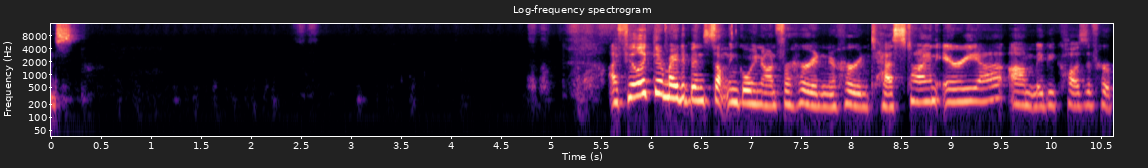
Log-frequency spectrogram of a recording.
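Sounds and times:
speech: 0:00.0 - 0:00.3, 0:04.8 - 0:10.6
pen scratching on paper as notes are handwritten: 0:04.8 - 0:05.8.

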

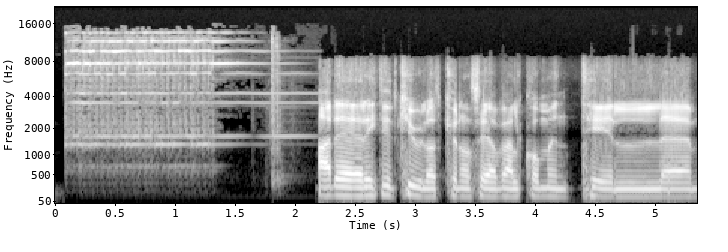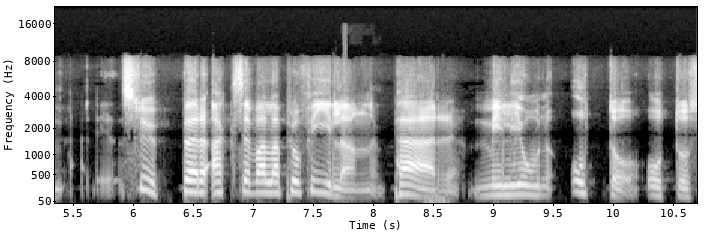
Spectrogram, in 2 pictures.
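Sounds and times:
telephone ringing with an electronic trill as a call is placed: 0:00.0 - 0:02.3
speech: 0:02.2 - 0:10.6.

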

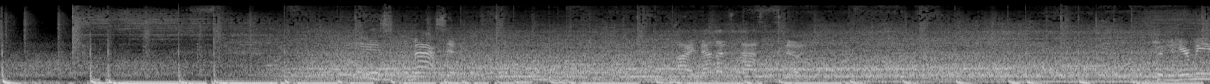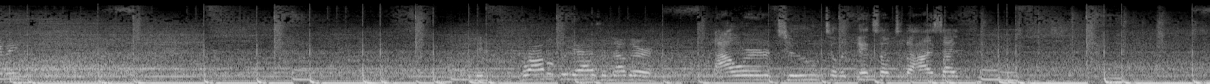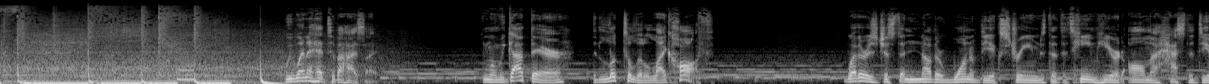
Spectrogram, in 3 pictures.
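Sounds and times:
truck engine droning as it drives uphill: 0:01.0 - 0:26.9
speech: 0:18.0 - 0:18.8, 0:19.7 - 0:22.0, 0:27.1 - 0:28.1, 0:29.0 - 0:31.4, 0:32.6 - 0:36.2.

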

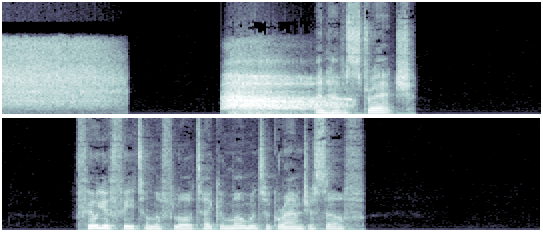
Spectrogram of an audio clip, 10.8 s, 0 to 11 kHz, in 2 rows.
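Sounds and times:
deep breath released during a guided relaxation exercise: 0:00.0 - 0:01.3, 0:02.2 - 0:03.6
speech: 0:03.1 - 0:04.2, 0:06.2 - 0:09.1.

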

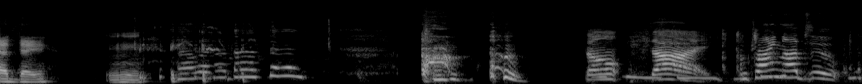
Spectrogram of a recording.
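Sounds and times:
speech: 0:00.0 - 0:03.4, 0:04.2 - 0:08.6
harsh loud coughs: 0:04.2 - 0:05.3.

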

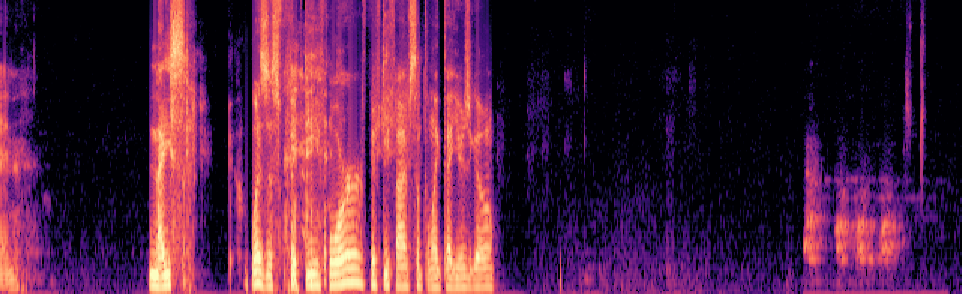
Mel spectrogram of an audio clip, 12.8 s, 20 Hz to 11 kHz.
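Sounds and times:
speech: 0:02.0 - 0:02.7, 0:03.3 - 0:06.7
laughter: 0:03.6 - 0:04.8
dog barking sharply: 0:10.7 - 0:12.1.

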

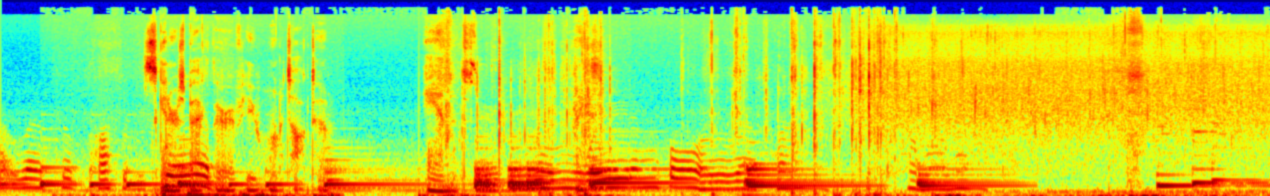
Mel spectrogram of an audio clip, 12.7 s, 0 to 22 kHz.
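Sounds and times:
speech: 0:01.0 - 0:08.1
steady rain: 0:08.4 - 0:12.6.

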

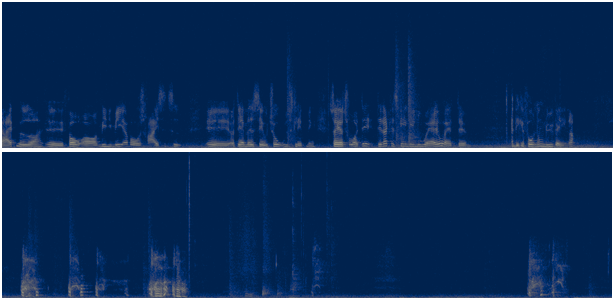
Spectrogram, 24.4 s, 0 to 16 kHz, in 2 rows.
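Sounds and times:
speech: 0:00.0 - 0:09.5, 0:10.1 - 0:11.6, 0:12.6 - 0:14.0, 0:15.2 - 0:16.0
person coughing: 0:12.6 - 0:16.0, 0:18.4 - 0:18.7, 0:22.8 - 0:23.6.

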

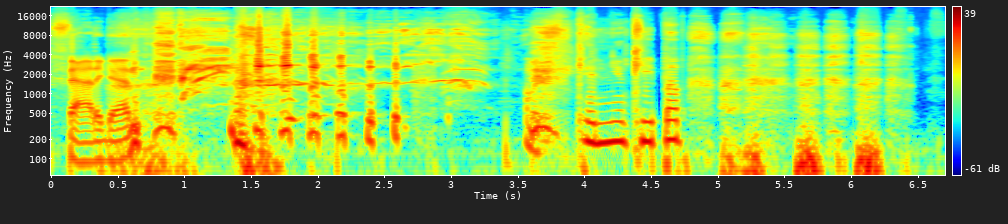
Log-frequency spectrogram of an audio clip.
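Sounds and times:
heavy panting breaths of a person breathing hard: 0:00.0 - 0:01.2, 0:02.7 - 0:04.0, 0:04.6 - 0:06.6
speech: 0:00.1 - 0:02.6, 0:03.6 - 0:05.2
laughter: 0:00.5 - 0:03.9.

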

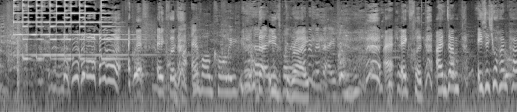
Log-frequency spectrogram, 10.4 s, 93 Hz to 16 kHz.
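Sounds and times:
loud bicycle bell ringing rapidly: 0:00.0 - 0:03.4
speech: 0:02.6 - 0:10.3.

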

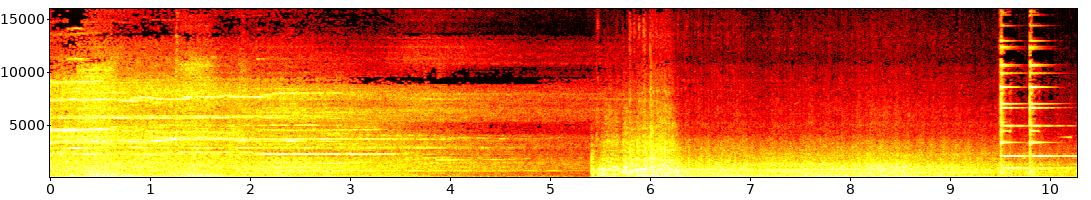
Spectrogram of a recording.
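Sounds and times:
high metallic train wheel squeal: 0:00.0 - 0:05.4
train rumbling on rails: 0:00.0 - 0:10.2
sharp metal clanks: 0:09.5 - 0:10.2.

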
